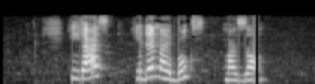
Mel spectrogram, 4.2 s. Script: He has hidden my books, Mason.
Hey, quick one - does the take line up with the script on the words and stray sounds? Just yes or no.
no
